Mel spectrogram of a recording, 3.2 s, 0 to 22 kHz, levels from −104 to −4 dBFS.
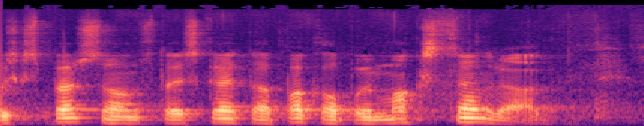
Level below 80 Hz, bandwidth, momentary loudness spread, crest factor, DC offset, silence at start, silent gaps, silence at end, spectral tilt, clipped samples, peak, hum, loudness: -66 dBFS; 16.5 kHz; 6 LU; 18 dB; under 0.1%; 0 s; none; 0.2 s; -5 dB/octave; under 0.1%; 0 dBFS; none; -18 LUFS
